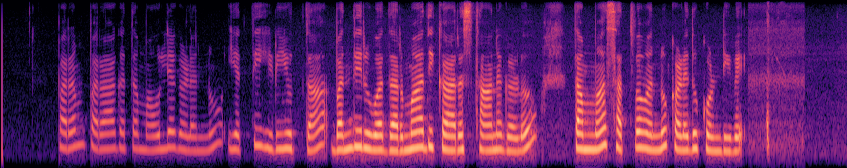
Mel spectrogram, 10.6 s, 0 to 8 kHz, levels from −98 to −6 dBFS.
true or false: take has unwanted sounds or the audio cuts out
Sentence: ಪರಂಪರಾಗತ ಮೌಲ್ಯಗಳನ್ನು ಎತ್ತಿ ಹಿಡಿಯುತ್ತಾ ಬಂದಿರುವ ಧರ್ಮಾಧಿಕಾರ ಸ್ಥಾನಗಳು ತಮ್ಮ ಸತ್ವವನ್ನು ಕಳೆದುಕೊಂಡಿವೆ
true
